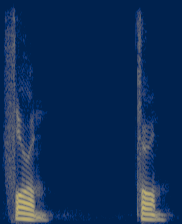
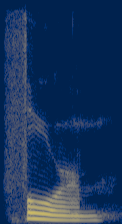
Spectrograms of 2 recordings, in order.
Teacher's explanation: So if anybody confuses these, when you say them, make sure that when you say form, you're holding your tongue in the R position long enough so that the R can be heard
